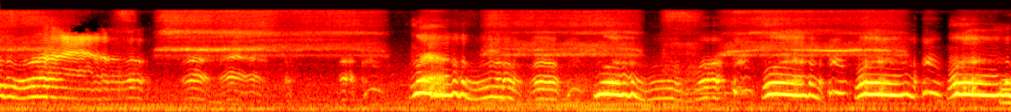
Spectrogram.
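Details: Baby girl crying right after ear piercing: repeated rising-falling cries, about one a second, with short pauses; infant crying.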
